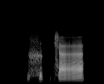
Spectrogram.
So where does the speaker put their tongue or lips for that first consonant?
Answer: velum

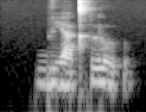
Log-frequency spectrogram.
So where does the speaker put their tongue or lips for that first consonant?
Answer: lips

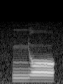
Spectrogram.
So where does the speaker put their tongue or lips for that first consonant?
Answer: palate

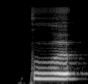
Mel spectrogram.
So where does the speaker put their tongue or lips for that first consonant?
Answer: velum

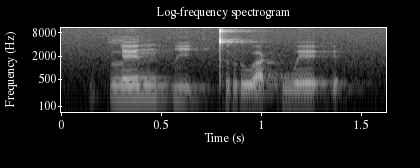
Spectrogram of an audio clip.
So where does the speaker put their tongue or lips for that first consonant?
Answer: lips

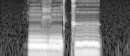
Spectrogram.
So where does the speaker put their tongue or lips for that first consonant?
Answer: tongue tip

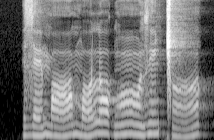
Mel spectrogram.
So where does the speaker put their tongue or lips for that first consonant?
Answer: tongue tip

